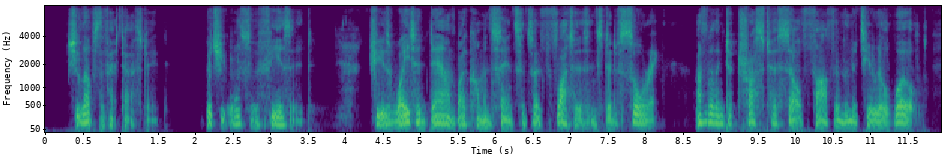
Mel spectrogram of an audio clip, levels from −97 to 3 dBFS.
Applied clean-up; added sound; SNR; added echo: neural mask model Resemble Enhance denoiser.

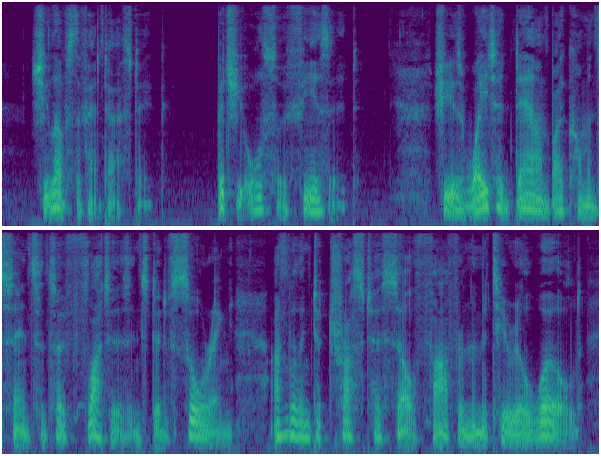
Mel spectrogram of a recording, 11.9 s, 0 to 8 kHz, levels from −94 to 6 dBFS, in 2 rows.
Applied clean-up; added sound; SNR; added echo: none; none; none; none.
